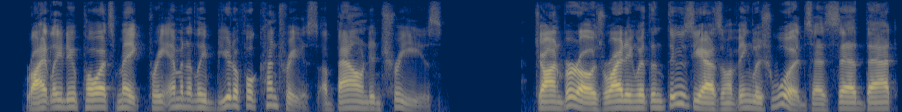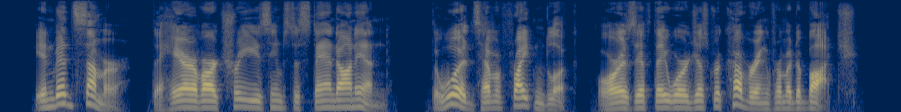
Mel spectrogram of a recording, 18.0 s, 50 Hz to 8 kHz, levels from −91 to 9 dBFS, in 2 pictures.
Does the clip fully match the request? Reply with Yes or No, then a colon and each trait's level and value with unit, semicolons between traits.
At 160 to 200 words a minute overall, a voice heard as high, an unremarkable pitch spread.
No: average, 165 wpm; low, 130 Hz; average, 3.2 semitones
